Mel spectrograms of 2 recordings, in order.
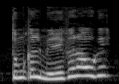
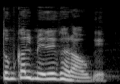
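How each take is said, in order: First: Amazed exclamation. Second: Said in the usual way. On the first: Shown as a demonstration. Teacher showing students how surprise sounds, high amazed exclamation. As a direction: gasp it out as if you can't believe it. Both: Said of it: "एक बोलने में ही अलग तरीका आ रहा है".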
